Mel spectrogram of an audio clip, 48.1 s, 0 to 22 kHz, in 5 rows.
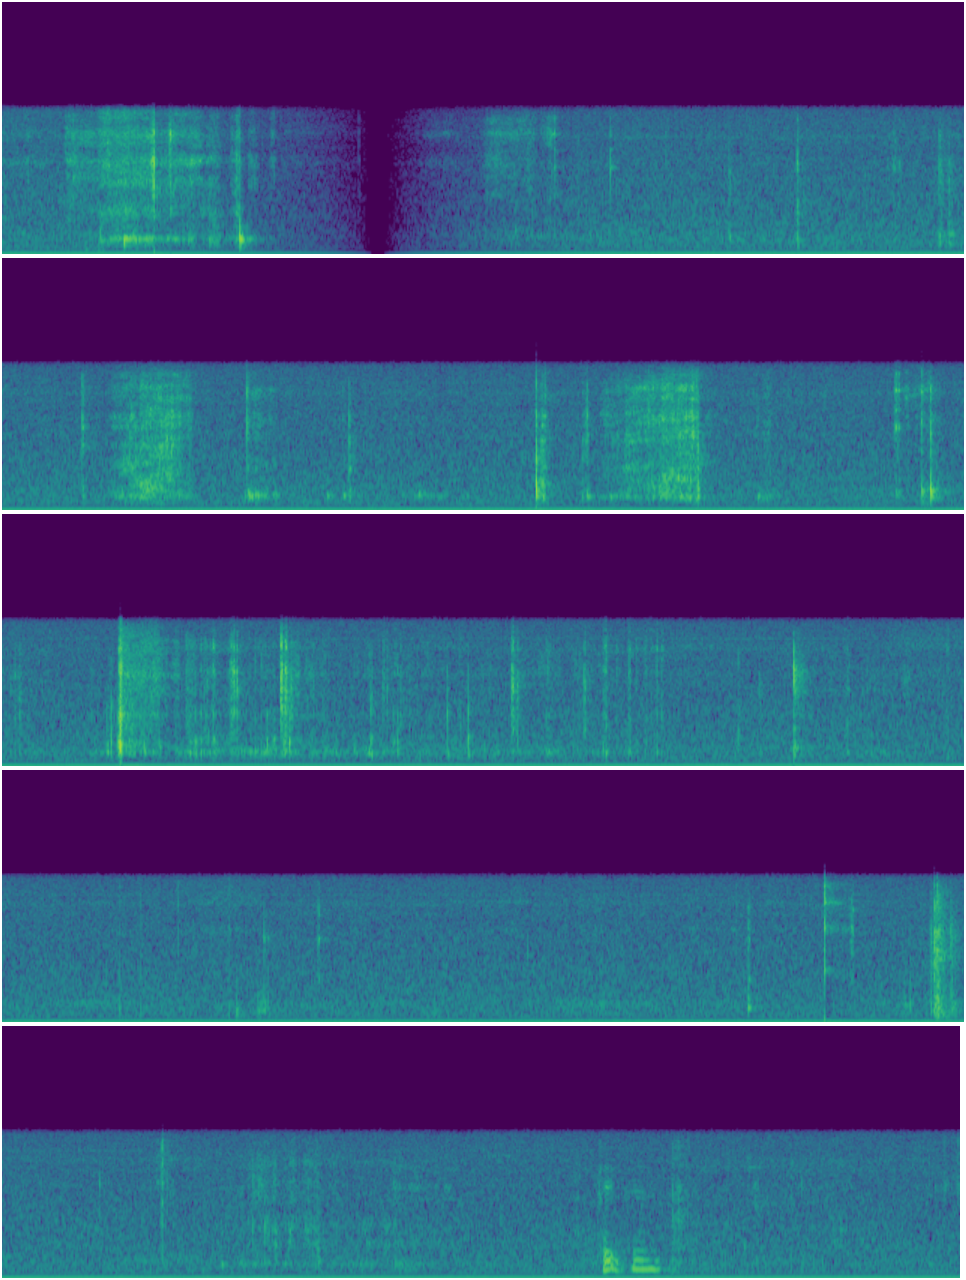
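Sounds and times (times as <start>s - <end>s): cardboard scraping: 0.6s - 2.8s, 10.6s - 12.4s, 15.0s - 17.4s, 20.2s - 26.0s, 40.7s - 42.8s.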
